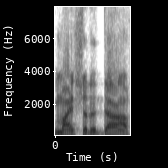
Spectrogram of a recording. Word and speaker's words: Maestro Da Don: Yeah, Maestro Da Don. Maestro Yep. Da Don got you. Maestro Da Don for sure, for sure.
